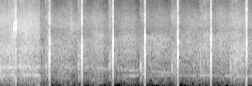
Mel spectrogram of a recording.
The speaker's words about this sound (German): Und wieder den Applaus halten, bis sie auf der Bühne angekommen ist.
